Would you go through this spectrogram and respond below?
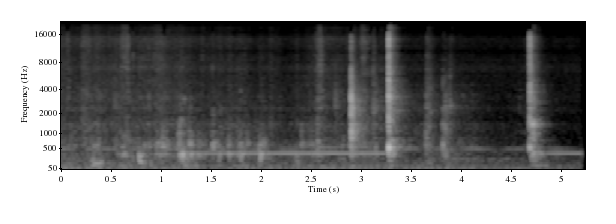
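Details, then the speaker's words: Welch vacuum pump switched on but producing no vacuum, having just shut itself off: faint steady hum with no running rhythm, motor energised but not turning properly. "Okay, we can hear it's humming, so that just means the motor's not happy."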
